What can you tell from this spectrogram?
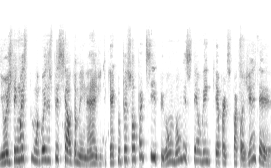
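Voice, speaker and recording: Talking at a very fast pace with hardly any pauses, a man with a high pitch makes very wide pitch swings in a dry, close sound with no echo. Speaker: live stream host. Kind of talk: casual live stream chat.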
